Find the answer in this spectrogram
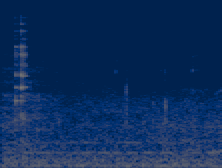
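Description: A single brief sharp click a moment in, over otherwise near silence.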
